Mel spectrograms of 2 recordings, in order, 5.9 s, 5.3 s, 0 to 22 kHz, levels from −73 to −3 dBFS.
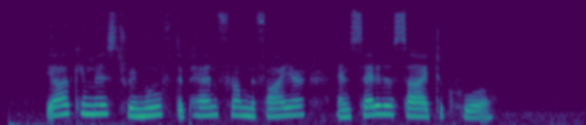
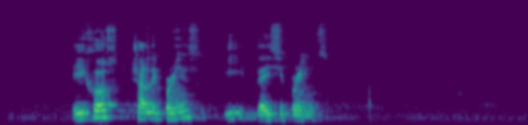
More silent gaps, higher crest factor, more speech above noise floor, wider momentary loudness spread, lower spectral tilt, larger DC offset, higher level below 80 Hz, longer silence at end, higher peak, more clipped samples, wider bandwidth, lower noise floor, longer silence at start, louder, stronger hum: neither; about the same, 16 dB vs 20 dB; second, 28 dB vs 40 dB; second, 8 LU vs 13 LU; about the same, -5.5 dB/octave vs -5.5 dB/octave; neither; first, -72 dBFS vs -80 dBFS; second, 0.95 s vs 2.05 s; second, -22 dBFS vs -12 dBFS; neither; first, 16 kHz vs 11.5 kHz; second, -64 dBFS vs -68 dBFS; second, 0.1 s vs 0.7 s; second, -37 LUFS vs -29 LUFS; neither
